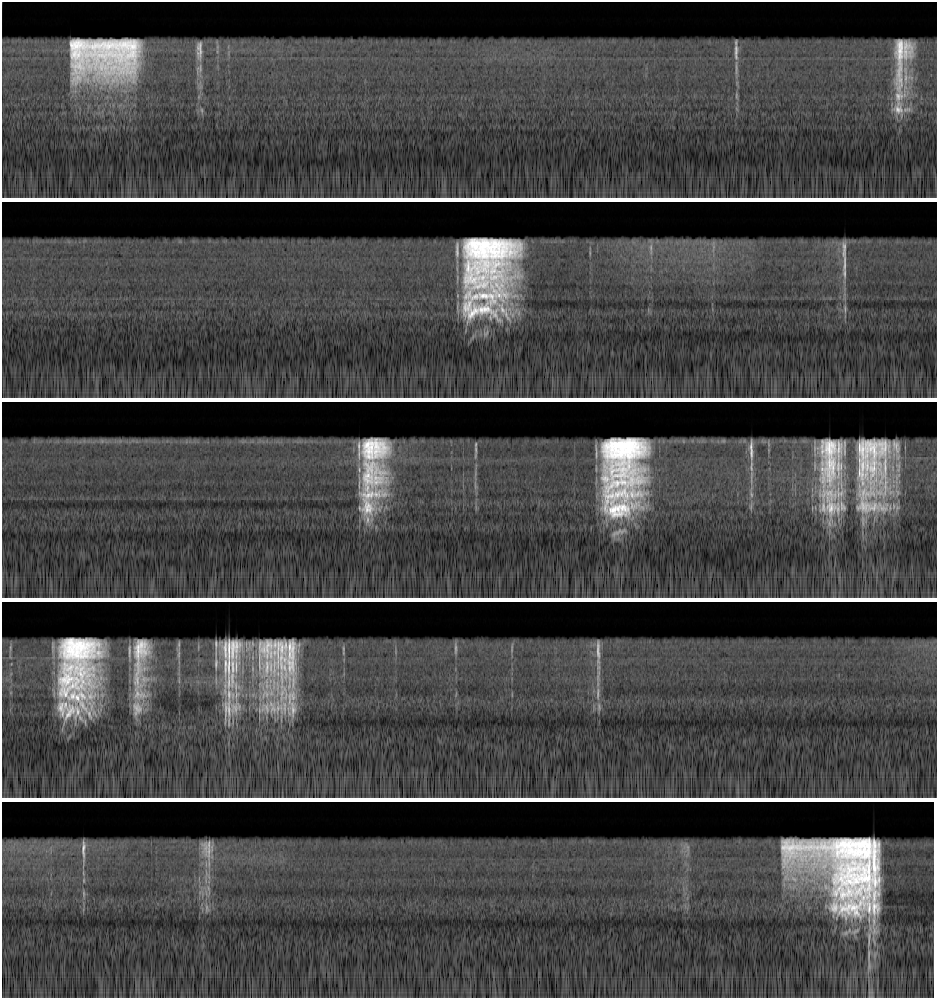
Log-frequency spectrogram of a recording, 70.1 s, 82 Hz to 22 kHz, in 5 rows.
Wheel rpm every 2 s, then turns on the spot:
0, 0, 0, 0, 0, 0, 0, 0, 0, 0, 20, 0, 0, 0, 0, 0, 0, 0, 20, 0, 10, 10, 10, 10, 0, 0, 0, 0, 0, 0, 0, 0, 0, 0, 30.
40-42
